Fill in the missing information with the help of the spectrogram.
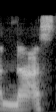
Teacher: ناس میں نون پر زبر کی حرکت تھی تو پہلے ہم نے غنہ کرا اور پھر اس کو نہ کر کے نکالا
